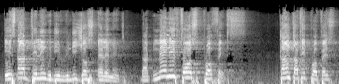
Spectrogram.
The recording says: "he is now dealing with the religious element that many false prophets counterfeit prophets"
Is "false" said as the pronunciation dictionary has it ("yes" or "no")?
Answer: no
